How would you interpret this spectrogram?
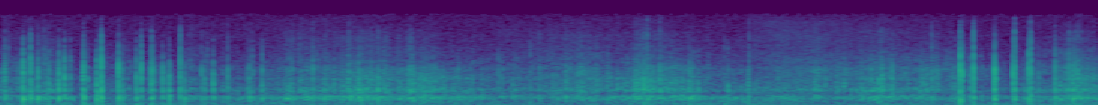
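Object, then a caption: Tooled leather journal cover. Long painted nails and fingertips tap and scratch the textured cover of a medium brown tooled-leather journal with a floral emboss, lying closed on a table. Quiet, crisp clicking taps come in quick bursts at the start and again near the end, with a soft, continuous scratchy rasp over the embossed leather in between.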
